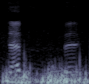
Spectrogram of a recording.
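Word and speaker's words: تبّ: আর তাব্বাত ইয়াদা আবি লাহাবিন ওয়া তাব, এভাবে বলবো তাব, যেন দুটি বা শুনতে পাওয়া যায়।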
